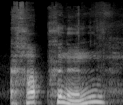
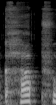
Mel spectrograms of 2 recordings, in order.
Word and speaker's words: kaph: 중에 하나가 바로이 카프입니다 그러니까 강한 소리가 있고 약한 소리가 있다는 거죠 여기 강한 소리는 기본 소리고이 문자가 모음 뒤에 바로이어서 나오게 되면 발음이 부드러워지는 특징을 갖습니다 그리고 앞서 언급한이 지금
